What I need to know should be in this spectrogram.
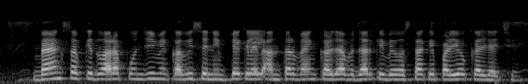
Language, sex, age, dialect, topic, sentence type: Magahi, male, 18-24, Western, banking, statement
